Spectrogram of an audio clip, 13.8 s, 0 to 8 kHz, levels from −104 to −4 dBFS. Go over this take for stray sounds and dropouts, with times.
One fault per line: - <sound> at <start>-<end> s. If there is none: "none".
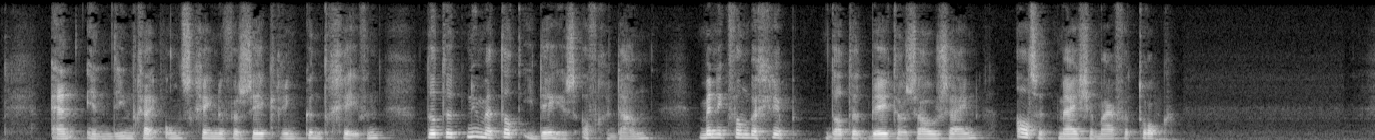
none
